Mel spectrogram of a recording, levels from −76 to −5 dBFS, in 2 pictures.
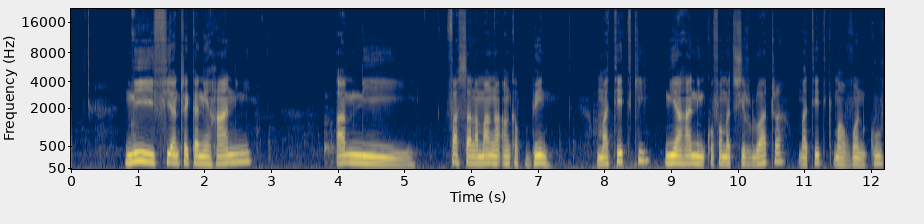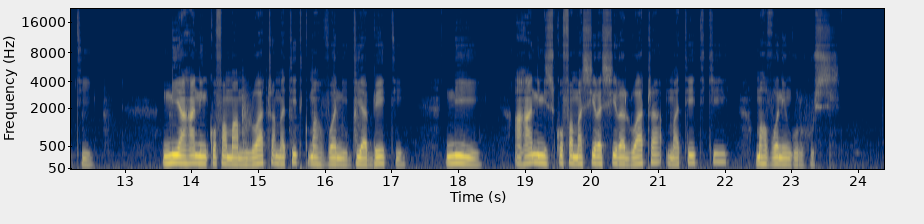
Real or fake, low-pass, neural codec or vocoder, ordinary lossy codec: real; none; none; none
